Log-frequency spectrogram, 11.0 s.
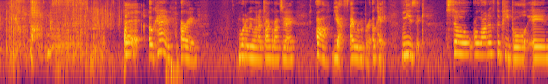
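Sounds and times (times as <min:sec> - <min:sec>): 
person sipping coffee with wet slurps: 0:00.0 - 0:02.9
speech: 0:03.0 - 0:04.1, 0:04.8 - 0:10.9.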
